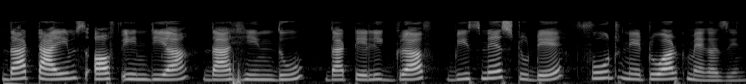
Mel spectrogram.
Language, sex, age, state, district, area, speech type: Bengali, female, 18-30, West Bengal, North 24 Parganas, urban, spontaneous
